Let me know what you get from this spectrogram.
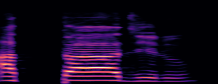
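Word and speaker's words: التاجر: তাহলে এই তাজিরুতে যখন আলিফ লাম দিব তখন আর লামটা উচ্চারণ হয় না। তখন হয় আত্তাজিরু।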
